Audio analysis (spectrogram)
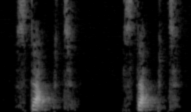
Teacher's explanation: what happened to the Ed it became a t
